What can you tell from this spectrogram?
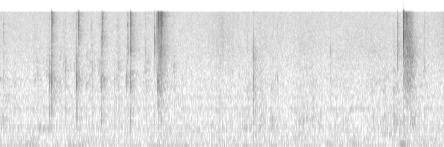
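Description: Ouai leave-in conditioner's pump-spray bottle being worked: about five quick clicking pumps in the first two seconds, then one louder, longer spritz of mist about four seconds in.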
